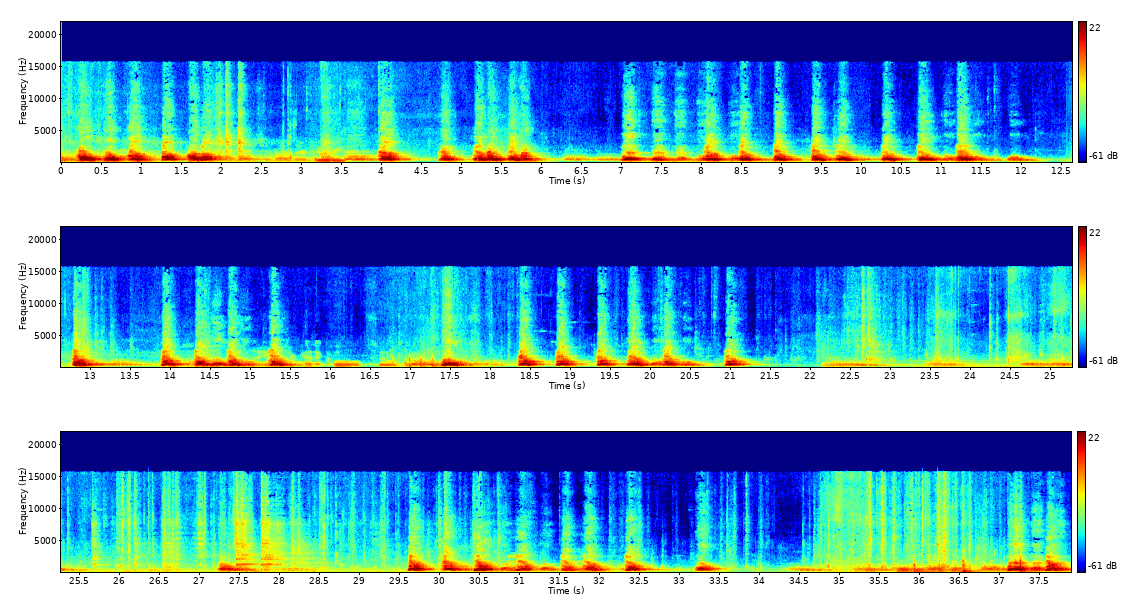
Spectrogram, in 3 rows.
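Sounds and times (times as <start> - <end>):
dog barking: 0.1 - 2.4, 3.5 - 15.6, 17.0 - 21.4, 24.6 - 25.5, 27.2 - 27.7, 29.6 - 33.6, 36.7 - 37.9.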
